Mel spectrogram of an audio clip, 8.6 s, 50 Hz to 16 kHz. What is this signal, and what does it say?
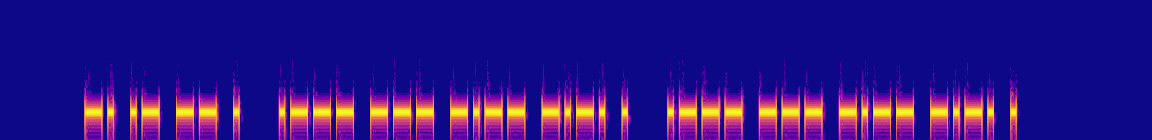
Morse code, heard as a keyed tone, about 28 wpm, 700 Hz. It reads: NAME JOYCE JOYCE
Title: Practice QSO - Exchange 1 - Beginning - 28wpm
